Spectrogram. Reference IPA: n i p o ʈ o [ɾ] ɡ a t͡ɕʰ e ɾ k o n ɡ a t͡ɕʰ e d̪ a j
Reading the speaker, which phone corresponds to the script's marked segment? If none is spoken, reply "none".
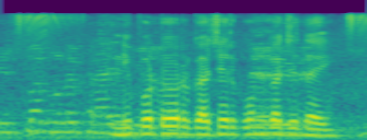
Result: ɾ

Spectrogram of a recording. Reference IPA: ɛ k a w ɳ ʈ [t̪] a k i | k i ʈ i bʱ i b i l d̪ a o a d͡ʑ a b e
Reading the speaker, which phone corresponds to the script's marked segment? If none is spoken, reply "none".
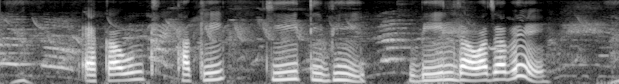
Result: t̪ʰ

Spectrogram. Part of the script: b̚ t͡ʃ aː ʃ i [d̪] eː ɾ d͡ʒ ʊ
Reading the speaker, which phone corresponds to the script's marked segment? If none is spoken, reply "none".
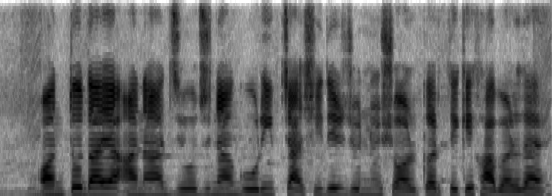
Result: d̪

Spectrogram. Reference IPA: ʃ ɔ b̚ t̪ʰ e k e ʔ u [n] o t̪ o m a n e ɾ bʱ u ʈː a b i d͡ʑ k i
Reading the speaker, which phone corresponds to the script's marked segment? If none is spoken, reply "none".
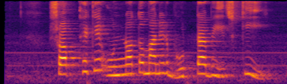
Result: nː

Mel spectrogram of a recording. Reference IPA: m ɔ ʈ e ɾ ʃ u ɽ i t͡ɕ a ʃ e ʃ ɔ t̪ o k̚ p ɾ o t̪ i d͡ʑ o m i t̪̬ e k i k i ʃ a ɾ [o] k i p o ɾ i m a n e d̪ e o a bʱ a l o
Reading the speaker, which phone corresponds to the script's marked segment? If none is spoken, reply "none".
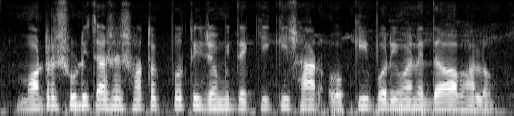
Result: o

